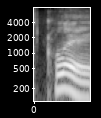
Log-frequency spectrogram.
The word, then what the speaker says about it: Klei: is one of the Clay Corporation's people, and that's how you pronounce K-L-E-I is Clay. It's a Dutch company.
